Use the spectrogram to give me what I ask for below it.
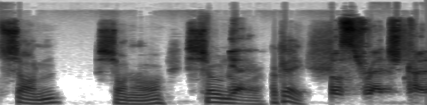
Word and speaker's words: Sonor: saying oh come on I have said sonar my entire life and I I I think it's wrong I mean I know it's wrong but what what do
